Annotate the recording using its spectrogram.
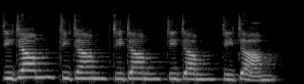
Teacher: unstressed syllable followed by a stressed syllable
